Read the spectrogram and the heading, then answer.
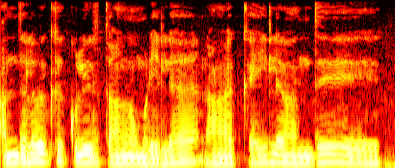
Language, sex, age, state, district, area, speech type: Tamil, male, 60+, Tamil Nadu, Tiruvarur, rural, spontaneous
